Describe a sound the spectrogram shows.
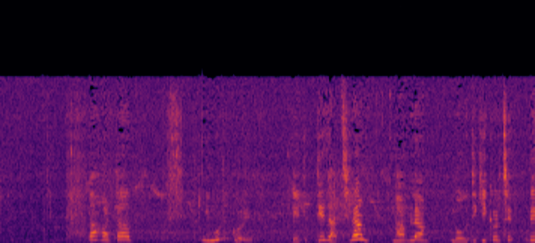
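A girl talks and laughs nearby.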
